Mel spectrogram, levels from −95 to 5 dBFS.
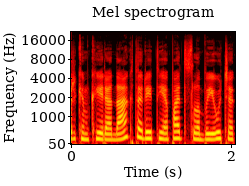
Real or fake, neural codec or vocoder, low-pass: real; none; 19.8 kHz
